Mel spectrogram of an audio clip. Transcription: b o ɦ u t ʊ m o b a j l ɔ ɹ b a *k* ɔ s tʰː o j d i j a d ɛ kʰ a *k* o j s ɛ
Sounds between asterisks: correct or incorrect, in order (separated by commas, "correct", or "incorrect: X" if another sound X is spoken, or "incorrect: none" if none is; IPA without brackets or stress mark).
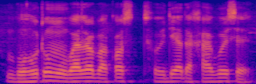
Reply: correct, incorrect: ɡ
